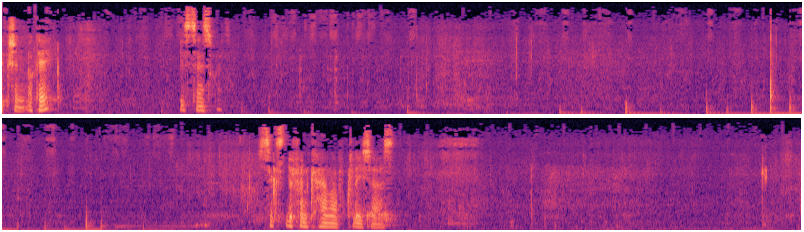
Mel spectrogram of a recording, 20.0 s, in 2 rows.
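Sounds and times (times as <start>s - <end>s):
speech: 0.0s - 0.8s, 2.2s - 2.9s, 13.3s - 15.0s
pen writing a word on paper: 1.3s - 5.4s, 6.3s - 12.3s.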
